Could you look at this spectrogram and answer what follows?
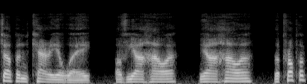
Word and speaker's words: Yahowah: NASA to lift up and carry away of yahuwah yahuwah the proper pronunciation of yahuwah our lower God as directed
